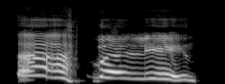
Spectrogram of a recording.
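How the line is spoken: Vexed exclamation. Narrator (Russian): с досадой воскликнул Тимми

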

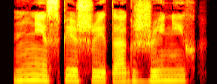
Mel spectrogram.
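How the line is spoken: Growling. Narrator (Russian): прорычал он

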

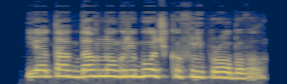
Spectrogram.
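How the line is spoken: Hedgehog sighing. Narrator (Russian): Вздохнул еж

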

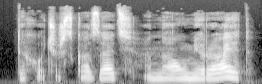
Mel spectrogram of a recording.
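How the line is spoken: Hoarse question. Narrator (Russian): хрипло спросила Флора

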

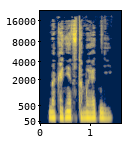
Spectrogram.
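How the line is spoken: Tense whisper. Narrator (Russian): Напряженный шепот

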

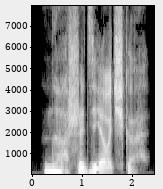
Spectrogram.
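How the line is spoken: Hoarse rasp. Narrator (Russian): Аарон прохрипел

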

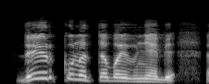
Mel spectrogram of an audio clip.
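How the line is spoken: Loud laughter. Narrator (Russian): расхохотался я

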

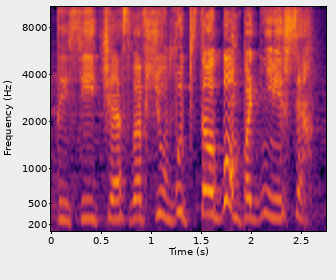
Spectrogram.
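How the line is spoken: Indignant shout. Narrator (Russian): Закричала она, возмущенно

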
